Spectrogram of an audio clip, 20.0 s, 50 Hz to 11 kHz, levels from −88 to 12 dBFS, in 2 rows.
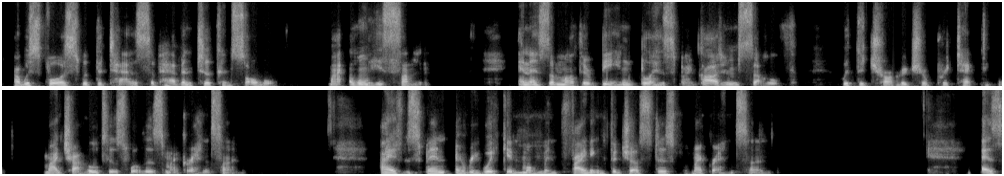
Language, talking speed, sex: English, 140 wpm, female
